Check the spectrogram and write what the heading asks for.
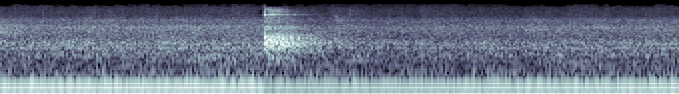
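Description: A plastic table tennis ball bouncing once, about one and a half seconds in: a sharp tick with a short ringing tail. A steady electrical hum runs underneath.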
